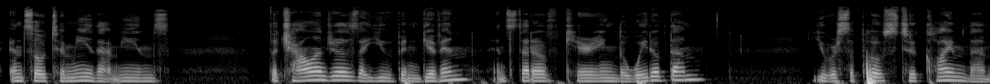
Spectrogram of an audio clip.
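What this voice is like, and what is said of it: Raspy, tired low-energy voice. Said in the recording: “I've had a really long day, so excuse my raspy voice. It's not very podcast energetic yet.”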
